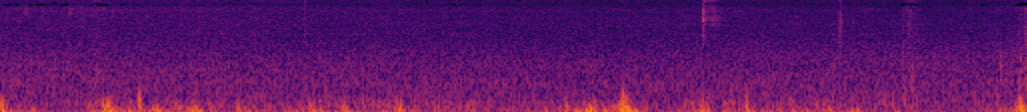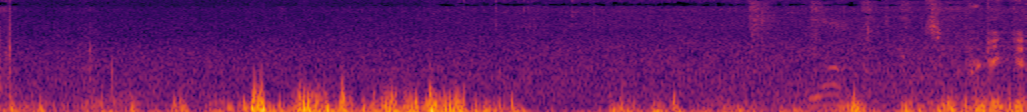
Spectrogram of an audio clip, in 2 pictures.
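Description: Wind gusts outdoors on a disc golf course at a tournament round, rumbling and buffeting the microphone in uneven surges while people talk over it.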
